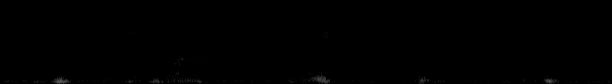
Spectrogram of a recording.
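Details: A sleeping pet snores loudly after the air conditioning is turned on, with short, low, snorting sounds at irregular intervals over steady room hiss; snoring.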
